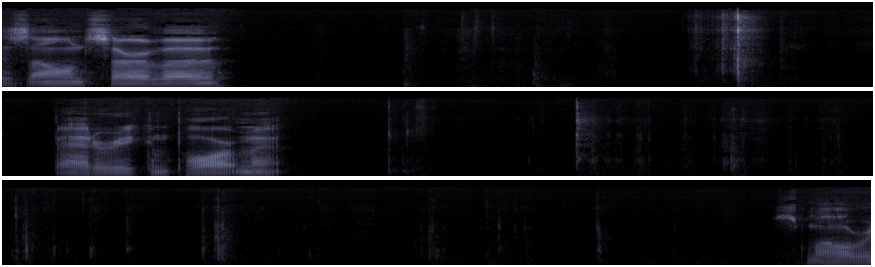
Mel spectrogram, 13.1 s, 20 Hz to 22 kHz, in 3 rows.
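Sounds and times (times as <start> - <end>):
fingers handling wires: 6.3 - 12.2.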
